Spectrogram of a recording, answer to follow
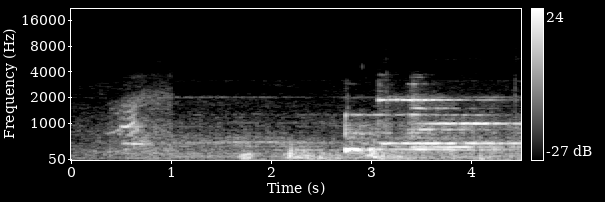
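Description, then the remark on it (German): An Interregio 13 train pulls into platform 2 of a railway station, bound for Winterthur, Zürich Airport and Zürich main station, with rumbling and a rising metallic whine as it arrives, steady, amid platform ambience and faint background voices. “Gleis 2, Einfahrt des Interregio 13 nach Winterthur, Zürich Flughafen, Zürich Hauptbahnhof.”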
